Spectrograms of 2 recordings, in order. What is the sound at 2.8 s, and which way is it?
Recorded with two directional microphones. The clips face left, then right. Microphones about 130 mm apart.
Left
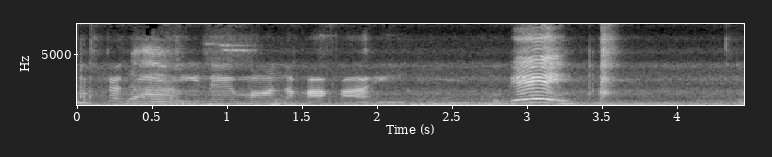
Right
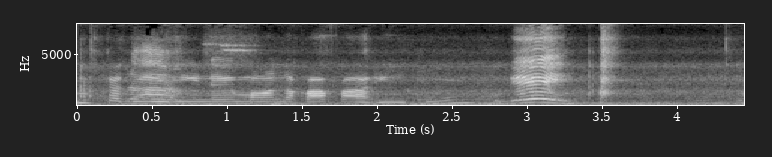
Speech, 60° left (ahead or behind).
